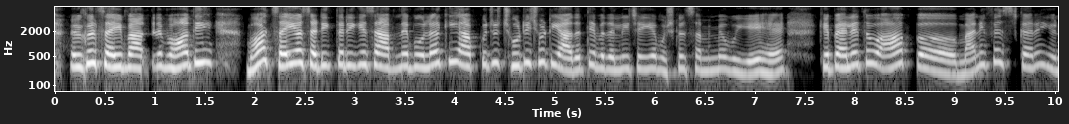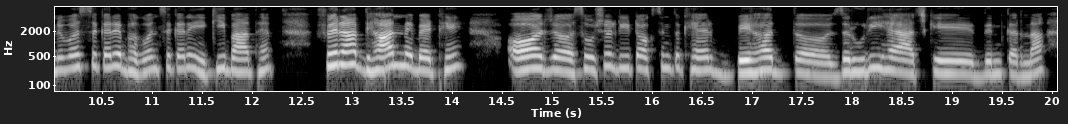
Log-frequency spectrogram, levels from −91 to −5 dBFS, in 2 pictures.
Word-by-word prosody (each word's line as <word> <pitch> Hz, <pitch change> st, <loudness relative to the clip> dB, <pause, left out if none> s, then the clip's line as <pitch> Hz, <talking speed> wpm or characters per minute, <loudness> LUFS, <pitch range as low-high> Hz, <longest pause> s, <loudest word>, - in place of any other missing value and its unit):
बिल्कुल 275 Hz, +6 st, +7 dB
सही 280 Hz, -4 st, +7 dB
बात 265 Hz, -1 st, +5 dB
है, 290 Hz, -, +2 dB
बहुत 270 Hz, +4 st, +5 dB
ही 355 Hz, 0 st, +5 dB, 0.4 s
बहुत 345 Hz, -, +5 dB
सही 295 Hz, +4 st, +8 dB
और 355 Hz, -, +8 dB
सटीक 300 Hz, -2 st, +3 dB
तरीके 315 Hz, 0 st, +1 dB
से 305 Hz, 0 st, +3 dB
आपने 275 Hz, +1 st, +4 dB
बोला 285 Hz, +4 st, +3 dB
कि 370 Hz, -, +2 dB
आपको 285 Hz, +3 st, 0 dB
जो 355 Hz, -, +1 dB
छोटी-छोटी 335 Hz, +1 st, -1 dB
आदतें 235 Hz, +8 st, -2 dB
बदलनी 245 Hz, 0 st, -3 dB
चाहिए 250 Hz, +1 st, -4 dB
मुश्किल 230 Hz, +2 st, -7 dB
समय 230 Hz, -2 st, -7 dB
में, 245 Hz, +1 st, -5 dB
वो 220 Hz, -2 st, -6 dB
ये 195 Hz, +1 st, 0 dB
है 210 Hz, +4 st, -1 dB, 0.4 s
कि 275 Hz, -, +2 dB
पहले 280 Hz, +2 st, +3 dB
तो 335 Hz, -, 0 dB
आप 300 Hz, +5 st, 0 dB
अ, 210 Hz, -8 st, +1 dB
मैनिफ़ेस्ट 315 Hz, -, -5 dB
करें, 280 Hz, +2 st, -4 dB
यूनिवर्स 255 Hz, +1 st, -8 dB
से 290 Hz, -, -10 dB
करें, 270 Hz, 0 st, -4 dB
भगवन 220 Hz, +3 st, -8 dB
से 265 Hz, -, -10 dB
करें, 255 Hz, +1 st, -8 dB
एक 200 Hz, +1 st, -9 dB
ही 255 Hz, -, -5 dB
बात 210 Hz, 0 st, -5 dB
है। 230 Hz, +3 st, -9 dB, 0.6 s
फिर 305 Hz, +2 st, +2 dB
आप 320 Hz, -1 st, +3 dB
ध्यान 235 Hz, +7 st, +2 dB
में 270 Hz, -3 st, -3 dB
बैठे 235 Hz, +5 st, -6 dB, 0.5 s
और 245 Hz, +2 st, +2 dB, 0.3 s
सोशल 250 Hz, +6 st, -8 dB
डिटॉक्सिंग 255 Hz, 0 st, -9 dB
तो 265 Hz, -, -11 dB
खैर 235 Hz, 0 st, -7 dB, 0.3 s
बेहद 205 Hz, +3 st, 0 dB, 0.2 s
अ, 180 Hz, -4 st, -6 dB
ज़रूरी 215 Hz, +5 st, -5 dB
है 230 Hz, -2 st, -5 dB
आज 190 Hz, -2 st, -5 dB
के 195 Hz, -2 st, -4 dB
दिन 190 Hz, 0 st, -8 dB
करना, 185 Hz, +4 st, -8 dB
255 Hz, 185 wpm, -20 LUFS, 220-290 Hz, 0.6 s, सही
